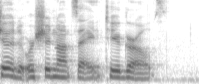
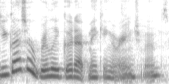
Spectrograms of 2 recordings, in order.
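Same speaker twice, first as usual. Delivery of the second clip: ordinary talk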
